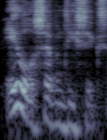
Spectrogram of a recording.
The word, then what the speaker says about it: Il-76: Su and it's Sue we we should say the first letters how they're pronounced when the manufacturer so it's bit ill 76 isn't it um and it would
